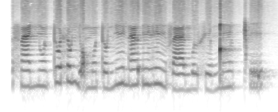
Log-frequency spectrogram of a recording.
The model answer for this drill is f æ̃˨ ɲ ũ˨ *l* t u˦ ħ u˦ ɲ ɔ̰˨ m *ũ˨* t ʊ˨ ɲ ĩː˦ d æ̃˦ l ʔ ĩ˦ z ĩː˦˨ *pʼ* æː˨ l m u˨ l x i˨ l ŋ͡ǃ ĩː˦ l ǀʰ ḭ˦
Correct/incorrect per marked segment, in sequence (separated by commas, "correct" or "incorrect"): correct, correct, incorrect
